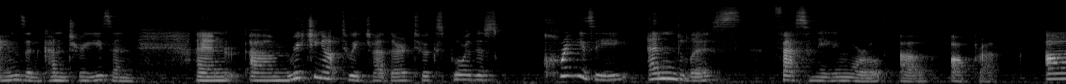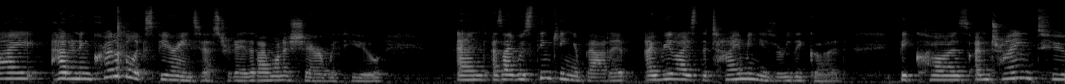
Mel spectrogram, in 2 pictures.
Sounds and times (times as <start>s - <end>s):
Speech: 0.0s - 1.4s, 2.0s - 14.5s, 15.2s - 19.1s, 19.7s - 21.3s.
